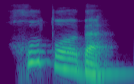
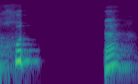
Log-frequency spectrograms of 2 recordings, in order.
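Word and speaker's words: خطبة: Khutaba, khutaba. Ta, right? So not khutba, khutaba.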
